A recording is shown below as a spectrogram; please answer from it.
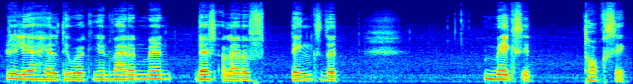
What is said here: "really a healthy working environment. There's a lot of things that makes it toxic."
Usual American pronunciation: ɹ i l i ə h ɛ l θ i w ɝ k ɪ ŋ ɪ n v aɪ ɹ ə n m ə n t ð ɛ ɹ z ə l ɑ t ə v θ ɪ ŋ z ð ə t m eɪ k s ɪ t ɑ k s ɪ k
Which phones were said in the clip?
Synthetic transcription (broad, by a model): ɹ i l i ə h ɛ l t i w ɝ k ɪ ŋ ɪ n v aɪ ɹ ə n m ə n t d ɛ ɹ s ə l ɑ t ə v t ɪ ŋ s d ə t m eɪ k s ɪ t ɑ k s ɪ k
